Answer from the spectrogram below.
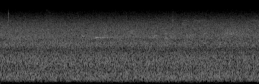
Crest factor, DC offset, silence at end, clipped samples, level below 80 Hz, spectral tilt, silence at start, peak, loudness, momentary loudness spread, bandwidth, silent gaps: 14 dB; under 0.1%; 0 s; under 0.1%; under -90 dBFS; 0 dB/octave; 0 s; -18 dBFS; -30 LUFS; 1 LU; 16 kHz; none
